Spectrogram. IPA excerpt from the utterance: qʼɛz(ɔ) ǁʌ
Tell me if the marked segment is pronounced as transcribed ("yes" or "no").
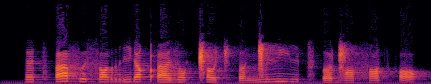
yes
